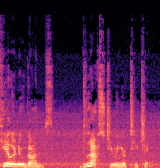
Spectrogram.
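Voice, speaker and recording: In a put-on character voice, a woman growls gruffly at a moderate pace, her pitch high. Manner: angry.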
